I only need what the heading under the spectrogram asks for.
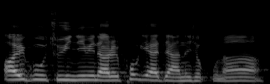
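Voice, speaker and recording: Guy doing a lost little sheep, scared and lonely, pleading, high voice, sermon skit. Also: steady tone, brisk, creaky. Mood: relieved. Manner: plaintive, heartfelt inner monologue. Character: lost lonely sheep, frightened then relieved.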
